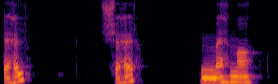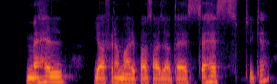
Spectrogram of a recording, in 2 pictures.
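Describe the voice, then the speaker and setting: A man teaches a pronunciation lesson in a mellow, darker voice at an ordinary pitch. He explains patiently, checks in with his listeners again and again, and slows down to sound out each example word. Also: fairly even intonation. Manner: patient explaining, checks in often with "theek hai". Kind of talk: recorded online grammar lesson.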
